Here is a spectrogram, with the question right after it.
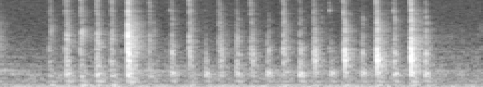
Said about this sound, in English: Let's check these keys work.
